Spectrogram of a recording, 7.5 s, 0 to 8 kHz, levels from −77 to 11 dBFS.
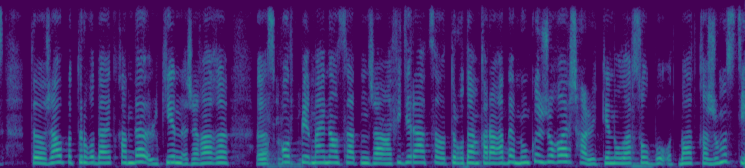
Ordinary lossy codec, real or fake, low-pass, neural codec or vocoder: none; fake; none; codec, 16 kHz, 4 kbps, X-Codec, HuBERT features, trained on general audio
